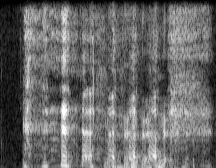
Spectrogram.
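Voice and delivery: loud delighted laugh; big burst of laughter. Real, not acted. Laughing hard as the host teases about proving Al wrong.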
